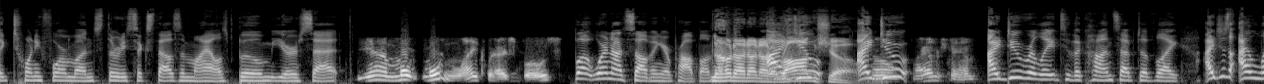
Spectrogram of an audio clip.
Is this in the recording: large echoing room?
no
